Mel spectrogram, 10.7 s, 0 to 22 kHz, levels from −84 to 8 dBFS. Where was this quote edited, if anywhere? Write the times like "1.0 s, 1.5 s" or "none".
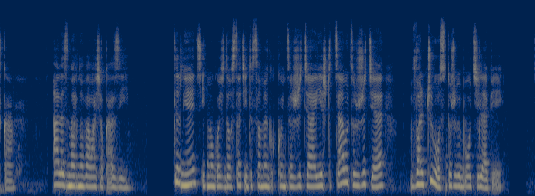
3.6 s, 4.1 s, 7.0 s, 8.9 s

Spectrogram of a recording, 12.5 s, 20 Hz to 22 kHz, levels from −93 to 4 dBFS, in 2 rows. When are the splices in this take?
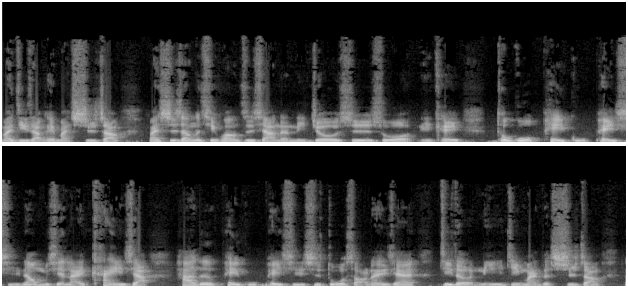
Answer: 4.8 s

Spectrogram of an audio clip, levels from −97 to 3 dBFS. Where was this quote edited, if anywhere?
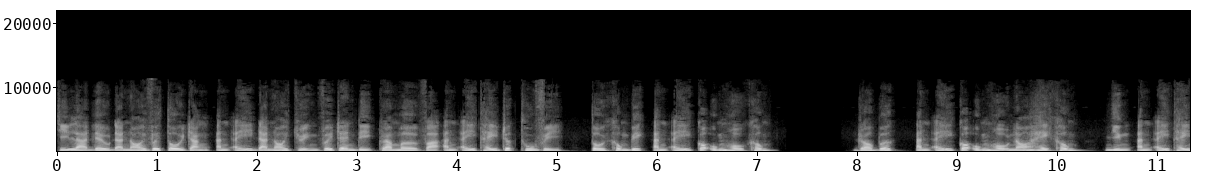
none

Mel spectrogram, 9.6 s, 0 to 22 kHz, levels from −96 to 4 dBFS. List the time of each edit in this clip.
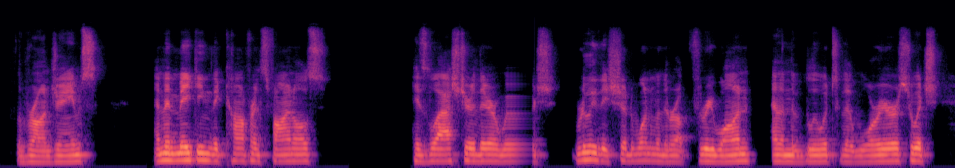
none

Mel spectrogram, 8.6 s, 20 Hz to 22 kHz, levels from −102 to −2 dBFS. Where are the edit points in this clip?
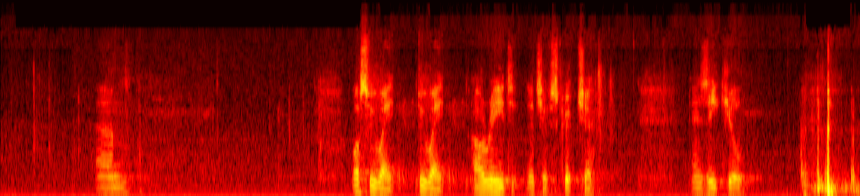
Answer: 4.2 s, 5.4 s, 6.9 s

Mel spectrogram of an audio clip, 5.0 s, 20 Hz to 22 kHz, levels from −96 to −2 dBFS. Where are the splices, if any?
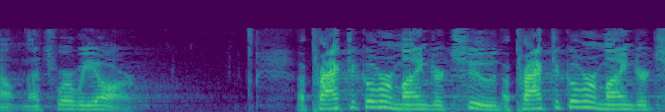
3.7 s

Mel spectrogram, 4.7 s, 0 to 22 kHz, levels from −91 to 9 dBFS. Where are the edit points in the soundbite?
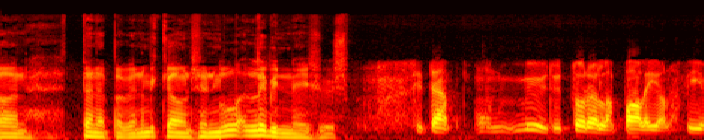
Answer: none

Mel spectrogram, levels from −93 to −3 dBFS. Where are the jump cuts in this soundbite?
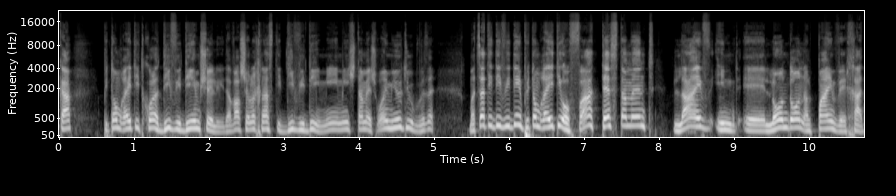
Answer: none

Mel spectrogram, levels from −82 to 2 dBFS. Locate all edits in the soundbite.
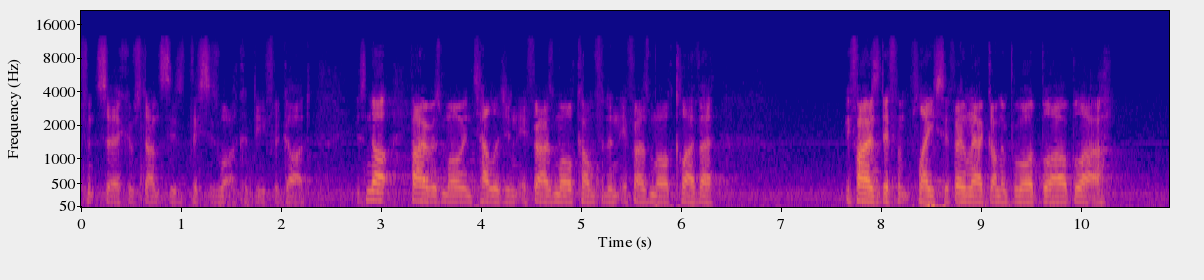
3.3 s, 7.9 s, 9.6 s

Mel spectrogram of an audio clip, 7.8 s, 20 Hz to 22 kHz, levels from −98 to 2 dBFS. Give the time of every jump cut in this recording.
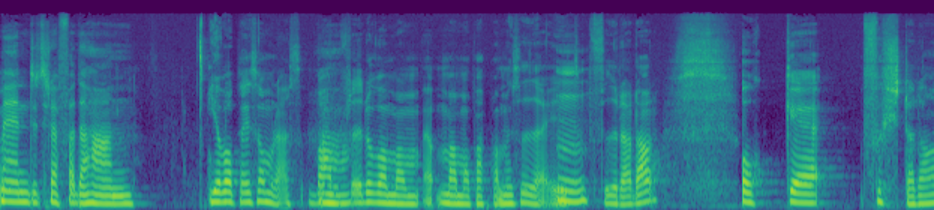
2.0 s, 6.1 s

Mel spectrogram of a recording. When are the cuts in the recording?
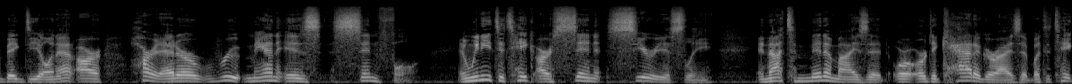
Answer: none

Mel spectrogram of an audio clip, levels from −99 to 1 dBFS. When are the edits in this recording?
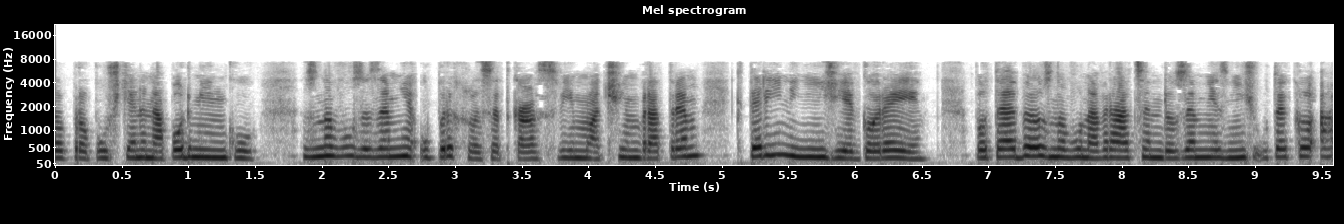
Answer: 3.7 s, 6.0 s

